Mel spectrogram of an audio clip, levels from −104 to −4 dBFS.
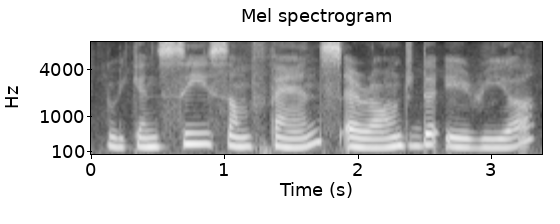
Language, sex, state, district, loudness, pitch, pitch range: English, female, Assam, Kamrup Metropolitan, -15 LUFS, 200 Hz, 190-235 Hz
